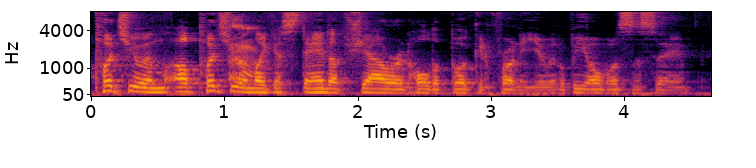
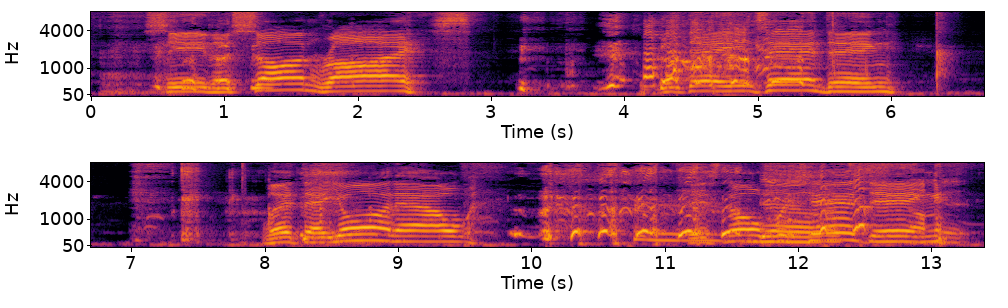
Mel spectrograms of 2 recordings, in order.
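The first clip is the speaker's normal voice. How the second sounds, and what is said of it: Singing in thick New York accent. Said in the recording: “sing BB's theme in a very thick New York accent”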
